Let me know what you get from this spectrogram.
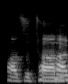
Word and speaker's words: Positano: To make matters worse, the mother daughter trip of a lifetime looms going to Pastiano. Did I say that right? – Positano. – Positano, yeah. Positano.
